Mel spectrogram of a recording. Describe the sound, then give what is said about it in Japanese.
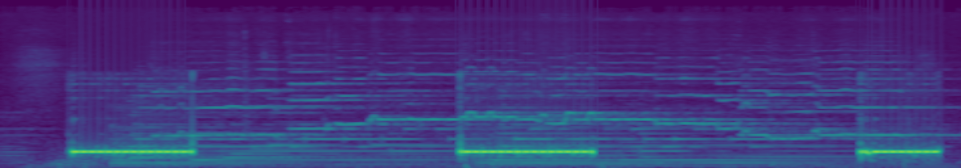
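A telephone call ringing on the line, heard as three steady buzzing ring tones, each lasting about a second and separated by roughly two-second pauses, over a faint sustained background. “今じゃあコールしてます、コールしてます。”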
